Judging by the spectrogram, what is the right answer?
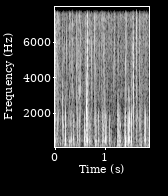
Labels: {"label": "biophony, sea urchins (Echinidae)", "recorder": "SoundTrap 600 or HydroMoth"}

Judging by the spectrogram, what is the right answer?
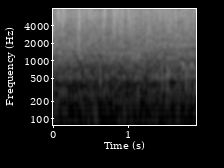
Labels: {"label": "anthrophony, boat engine", "recorder": "SoundTrap 300"}
{"label": "biophony", "recorder": "SoundTrap 300"}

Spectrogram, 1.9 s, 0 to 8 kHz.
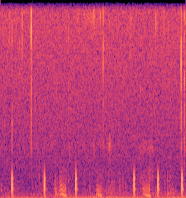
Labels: {"label": "biophony, knock croak", "recorder": "SoundTrap 300"}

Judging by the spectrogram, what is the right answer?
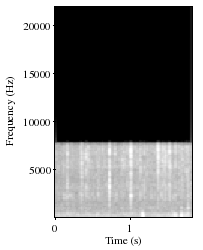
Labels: {"label": "ambient", "recorder": "HydroMoth"}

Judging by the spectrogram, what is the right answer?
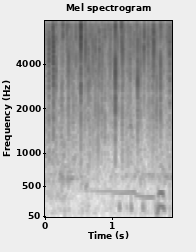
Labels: {"label": "biophony, cascading saw", "recorder": "SoundTrap 600 or HydroMoth"}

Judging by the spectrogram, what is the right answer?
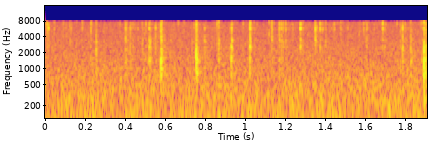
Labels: {"label": "ambient", "recorder": "HydroMoth"}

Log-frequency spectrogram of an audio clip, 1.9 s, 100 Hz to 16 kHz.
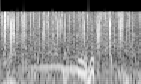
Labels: {"label": "biophony, cascading saw", "recorder": "SoundTrap 600 or HydroMoth"}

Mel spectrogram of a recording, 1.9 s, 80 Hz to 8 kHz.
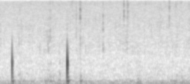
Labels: {"label": "biophony, knock", "recorder": "SoundTrap 300"}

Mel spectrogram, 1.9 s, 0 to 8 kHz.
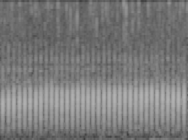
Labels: {"label": "biophony, rattle", "recorder": "SoundTrap 500"}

